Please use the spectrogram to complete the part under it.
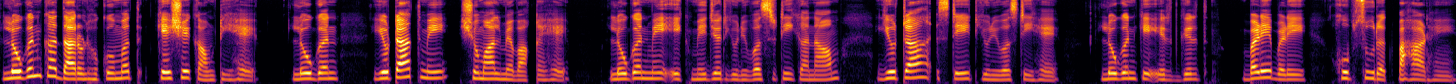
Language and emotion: Urdu, neutral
